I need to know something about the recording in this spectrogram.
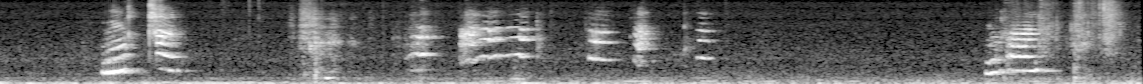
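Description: Cats meow and chirp repeatedly up close.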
